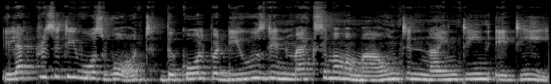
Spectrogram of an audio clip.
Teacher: the sentence stress would be on the amount of electricity as the maximum figure among all the given products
